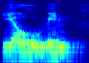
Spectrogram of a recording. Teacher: या दबर वाव यौ, मीम दो देर मिन, यौ मिन। अब यहाँ भी हम वाव को लंबा नहीं करेंगे क्योंकि वाव साकिन से पहले ज़बर है। वाव या साकिन से पहले ज़बर हो तो उसे लंबा नहीं किया जाता।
